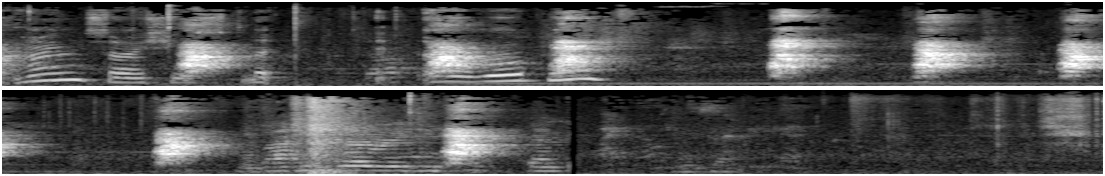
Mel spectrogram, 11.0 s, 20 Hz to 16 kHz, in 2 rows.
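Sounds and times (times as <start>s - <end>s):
dog barking: 0.8s - 1.3s, 2.1s - 3.2s, 3.8s - 6.7s, 7.7s - 8.2s.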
